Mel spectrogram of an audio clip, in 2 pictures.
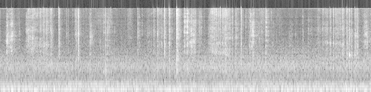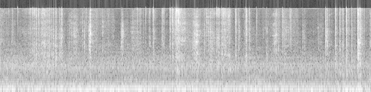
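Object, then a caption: Bar of soap shaved with a small knife. A small knife shaves the surface of a solid lime-green oval bar of dry Timotei soap held in the hand, with the flakes piling up. Quiet, dense, crisp scraping and cutting strokes crackle with bright, dry detail over a soft low background rumble throughout.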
